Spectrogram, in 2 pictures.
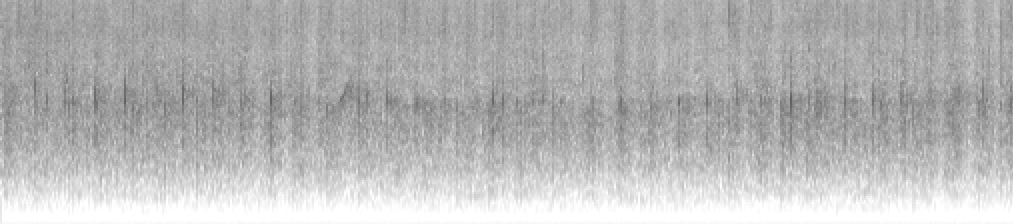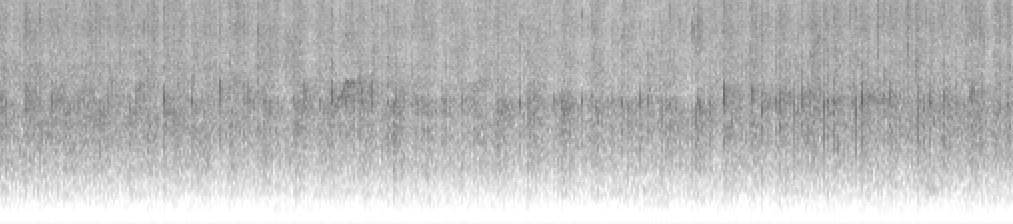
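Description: A large audience claps steadily.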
